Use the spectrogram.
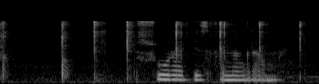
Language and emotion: Russian, neutral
